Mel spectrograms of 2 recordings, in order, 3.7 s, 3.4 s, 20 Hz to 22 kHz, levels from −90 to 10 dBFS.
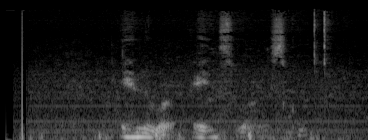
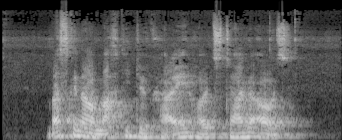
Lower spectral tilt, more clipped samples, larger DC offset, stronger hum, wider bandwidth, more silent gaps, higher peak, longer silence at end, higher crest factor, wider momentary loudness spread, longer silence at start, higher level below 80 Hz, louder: first, -6 dB/octave vs -4 dB/octave; neither; neither; neither; second, 16.5 kHz vs over 20 kHz; neither; second, -14 dBFS vs 0 dBFS; about the same, 0.4 s vs 0.35 s; first, 20 dB vs 12 dB; first, 23 LU vs 7 LU; first, 0.2 s vs 0.05 s; second, -54 dBFS vs -46 dBFS; second, -33 LUFS vs -10 LUFS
